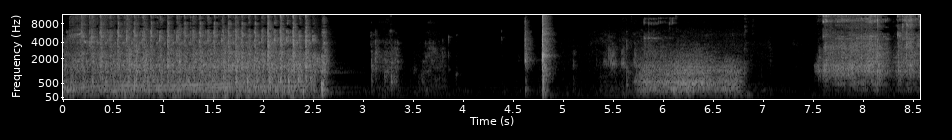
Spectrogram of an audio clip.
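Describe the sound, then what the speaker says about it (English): Sewing machine back stitching a tote circle closed: a loud steady whirring run, then quiet gaps with clicks and knocks, then two shorter bursts of stitching. "I'm going to back stitch my circle closed."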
